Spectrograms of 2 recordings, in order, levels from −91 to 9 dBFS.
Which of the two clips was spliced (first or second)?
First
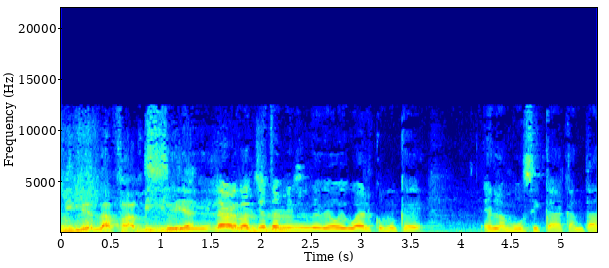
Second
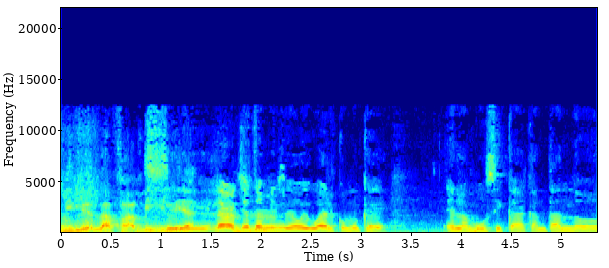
second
